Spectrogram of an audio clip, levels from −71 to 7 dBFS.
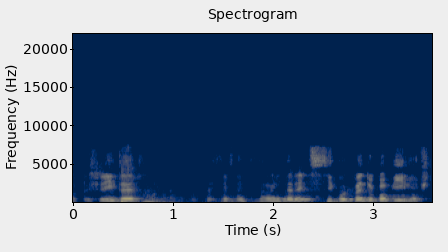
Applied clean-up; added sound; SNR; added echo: neural mask model DeepFilterNet 3.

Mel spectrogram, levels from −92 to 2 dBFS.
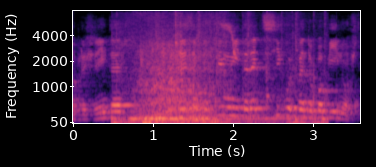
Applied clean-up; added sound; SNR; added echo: none; Sliding door; -4 dB; reverberation time 0.8 s.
